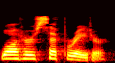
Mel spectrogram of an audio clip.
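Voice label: "WATER SEPARATOR", English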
